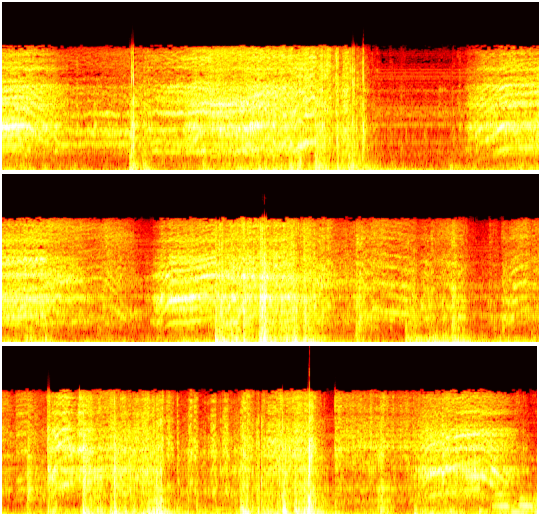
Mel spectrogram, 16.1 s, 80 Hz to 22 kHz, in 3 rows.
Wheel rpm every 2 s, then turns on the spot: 50, 40, 60, 60, 50, 30, 10, 40.
8-10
